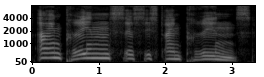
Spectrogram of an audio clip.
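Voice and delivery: drawn-out, weary answer; exasperated centaur. Acted. Centaur answering the guessing gnome, mildly exasperated. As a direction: stop the guessing, slowing right down.

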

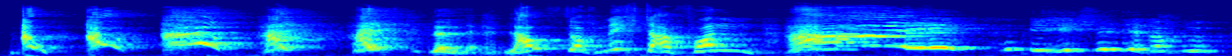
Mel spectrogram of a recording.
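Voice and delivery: loud, very high cries of pain and panic; alarmed shrieking. Acted. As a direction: yell after the escaping mouse. Bitten, the mouse escapes. (schrilles, erschrockenes Schreien)

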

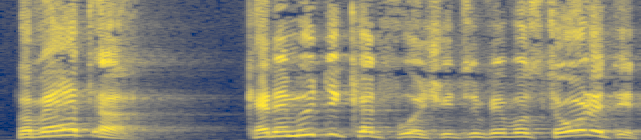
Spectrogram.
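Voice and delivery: impatient. Acted. King drives the scribe on.

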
